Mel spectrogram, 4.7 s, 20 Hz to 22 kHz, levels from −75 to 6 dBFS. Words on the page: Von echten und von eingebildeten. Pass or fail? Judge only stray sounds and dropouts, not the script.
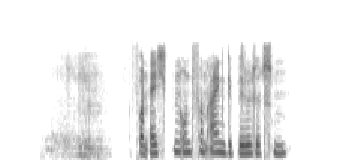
fail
